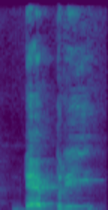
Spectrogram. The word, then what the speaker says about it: debris: तो डेब्री का मतलब होता है कचरा, इसमें एस साइलेंट रहेगा, डेब्री पढ़ेंगे इसको हम।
